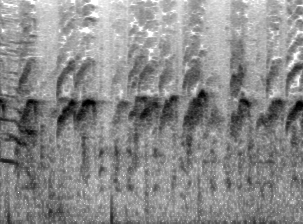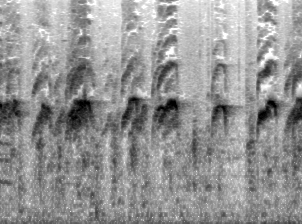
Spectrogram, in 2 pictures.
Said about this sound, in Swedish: Men nu kommer de ut. Nu är det morgonsläpp här med parakiterna.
